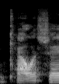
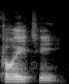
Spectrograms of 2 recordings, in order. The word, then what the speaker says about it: caliche: clay and silt there you you get Kelly Kelly Shay I almost did it that's part of a joke that's not how you say it if you take caliche like I said and grind it up get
